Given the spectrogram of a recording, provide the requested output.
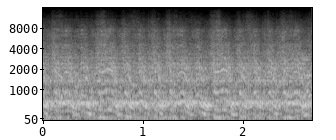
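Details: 1988 Ford rollback diesel truck, sat about 10 years: even rhythmic starter cranking, never fires; steady stream of fuel is reaching it, and owner suspects a bad fuel shut-off solenoid; cranks without starting.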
